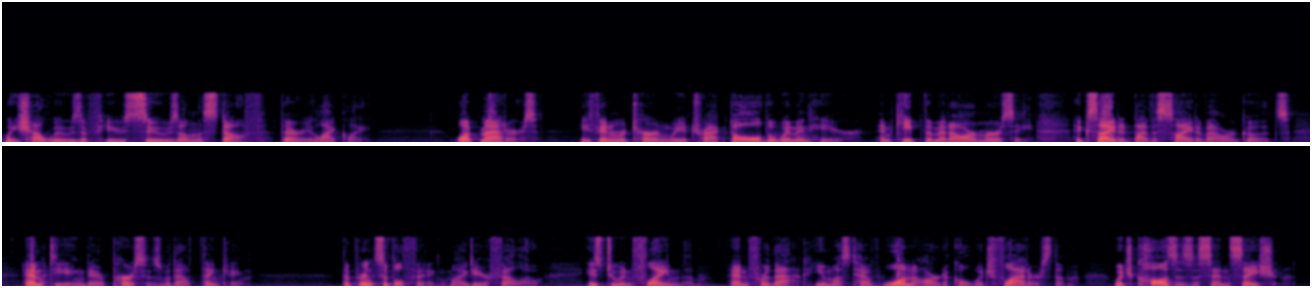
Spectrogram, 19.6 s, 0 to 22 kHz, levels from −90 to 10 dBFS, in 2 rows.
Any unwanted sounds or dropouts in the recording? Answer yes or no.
no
